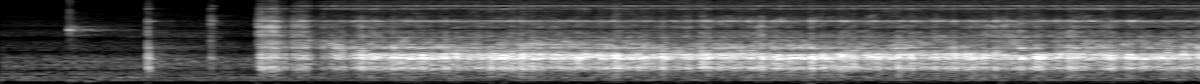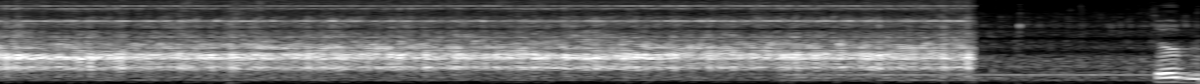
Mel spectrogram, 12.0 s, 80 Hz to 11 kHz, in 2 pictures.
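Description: Joemars TR100 EDM tap burner's electrode sparking into a steel block under water: a loud, steady buzzing sizzle with bubbling. It starts after a few clicks about a second in and cuts off suddenly near the end, leaving a faint low hum.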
